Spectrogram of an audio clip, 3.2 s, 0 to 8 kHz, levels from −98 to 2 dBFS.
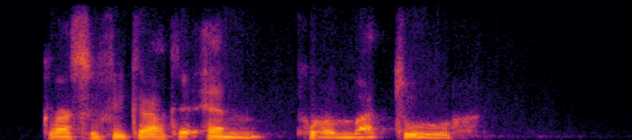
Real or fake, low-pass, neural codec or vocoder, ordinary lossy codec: fake; 7.2 kHz; codec, 16 kHz, 2 kbps, X-Codec, HuBERT features, trained on balanced general audio; Opus, 16 kbps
